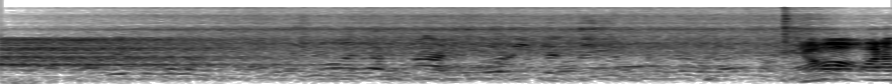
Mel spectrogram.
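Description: Crowd chatter: many people talking at once in an indistinct, steady babble, with no single voice standing out.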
